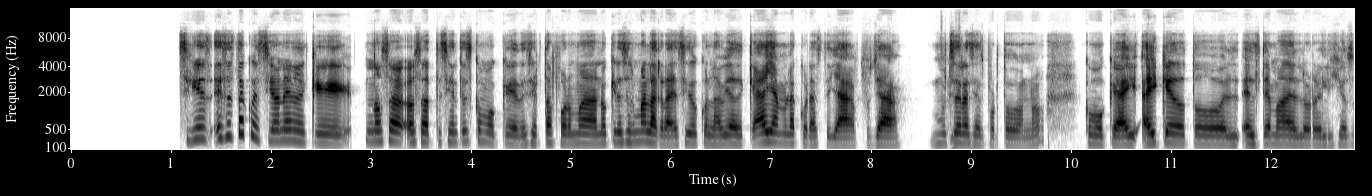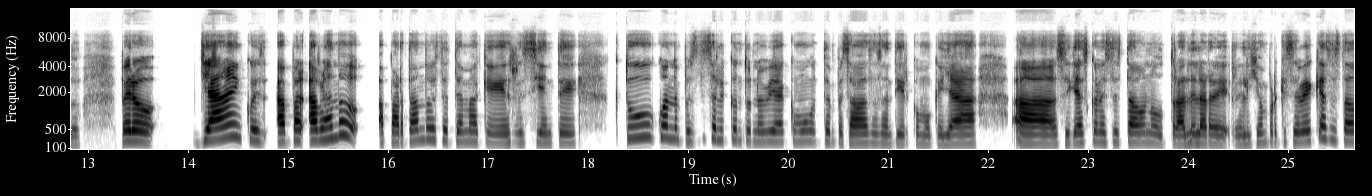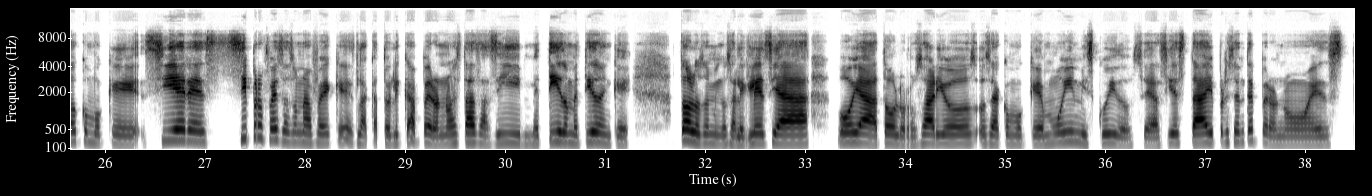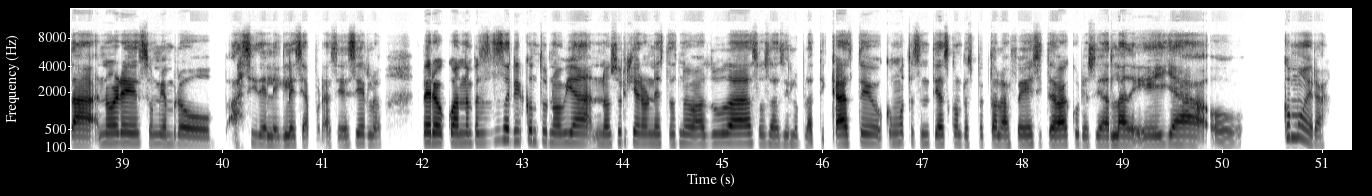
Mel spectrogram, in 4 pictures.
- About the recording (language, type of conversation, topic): Spanish, advice, ¿Qué dudas tienes sobre tu fe o tus creencias y qué sentido les encuentras en tu vida?
- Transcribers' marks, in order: none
